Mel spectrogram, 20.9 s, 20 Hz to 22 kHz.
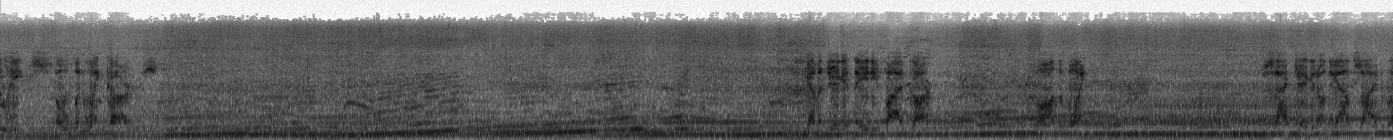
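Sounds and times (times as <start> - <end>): engines revving: 0.0 - 20.9
racing car engines droning: 0.0 - 20.9.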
